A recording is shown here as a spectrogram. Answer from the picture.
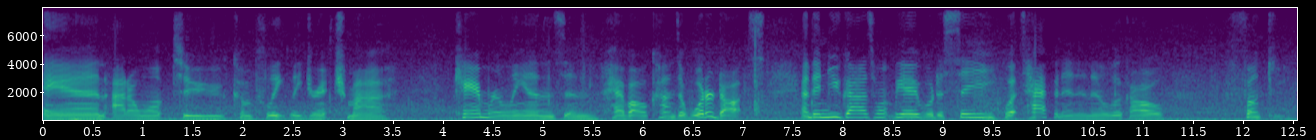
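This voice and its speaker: With a North Carolina accent, a woman speaks at a medium pitch and a fairly slow pace with ordinary pitch variation. Noticeable background noise is present. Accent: Southern US (North Carolina). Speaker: travel vlogger. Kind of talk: casual vlog walkthrough. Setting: outdoors. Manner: animated.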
